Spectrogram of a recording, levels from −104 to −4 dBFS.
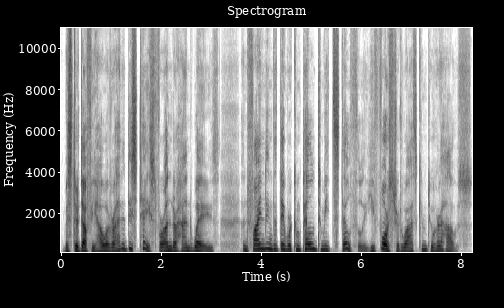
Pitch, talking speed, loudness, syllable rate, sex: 180 Hz, 195 wpm, -20 LUFS, 5.7 syllables/s, male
